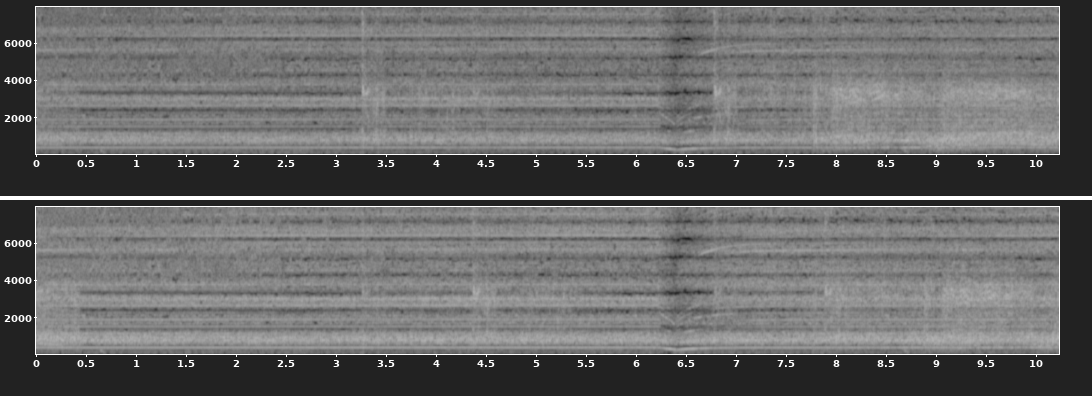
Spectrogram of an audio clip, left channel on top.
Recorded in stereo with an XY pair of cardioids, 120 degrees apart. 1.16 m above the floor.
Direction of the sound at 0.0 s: 25° right.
